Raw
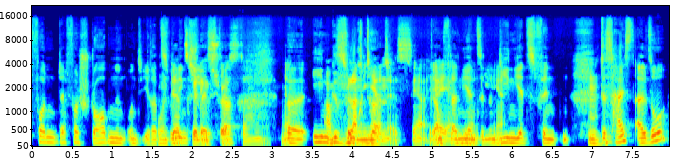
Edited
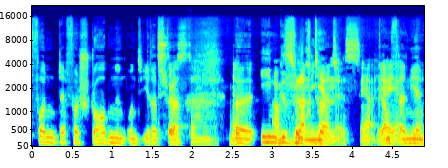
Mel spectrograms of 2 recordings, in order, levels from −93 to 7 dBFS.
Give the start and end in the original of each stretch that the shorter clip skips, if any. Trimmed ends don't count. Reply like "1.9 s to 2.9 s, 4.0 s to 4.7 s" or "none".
1.6 s to 2.2 s

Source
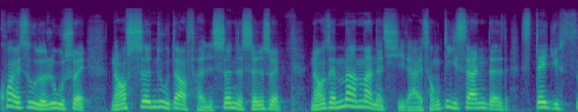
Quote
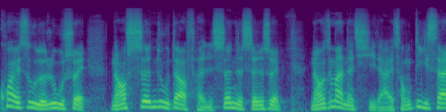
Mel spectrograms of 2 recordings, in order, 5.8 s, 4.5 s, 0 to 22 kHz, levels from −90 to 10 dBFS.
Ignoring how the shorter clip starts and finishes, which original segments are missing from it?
3.3 s to 3.6 s

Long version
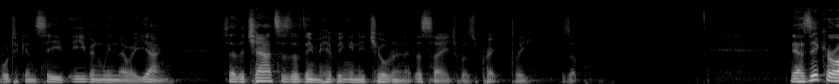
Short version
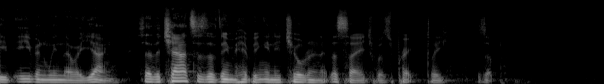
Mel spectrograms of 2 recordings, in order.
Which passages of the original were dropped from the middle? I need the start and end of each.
1.8 s to 2.1 s

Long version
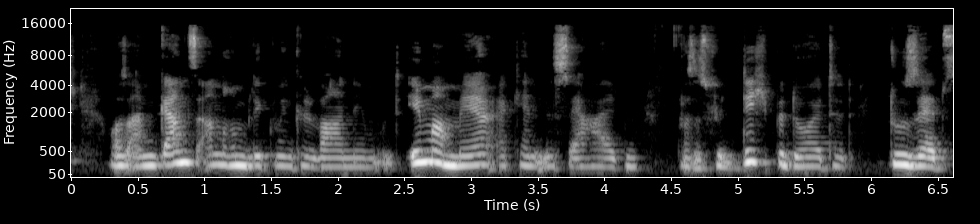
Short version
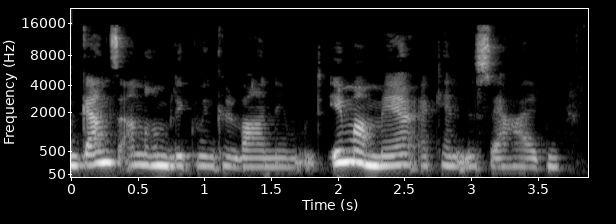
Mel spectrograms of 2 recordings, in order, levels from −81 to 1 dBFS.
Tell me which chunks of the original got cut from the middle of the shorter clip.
none

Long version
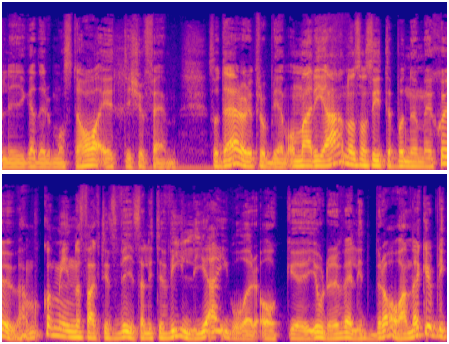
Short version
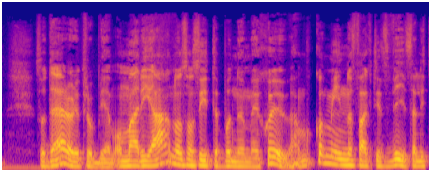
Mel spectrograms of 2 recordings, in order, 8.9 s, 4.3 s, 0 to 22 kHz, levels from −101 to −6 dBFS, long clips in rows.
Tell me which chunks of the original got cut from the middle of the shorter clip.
none

